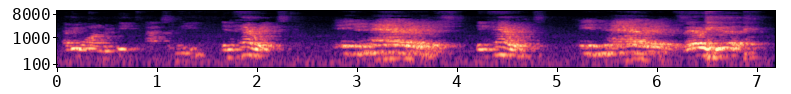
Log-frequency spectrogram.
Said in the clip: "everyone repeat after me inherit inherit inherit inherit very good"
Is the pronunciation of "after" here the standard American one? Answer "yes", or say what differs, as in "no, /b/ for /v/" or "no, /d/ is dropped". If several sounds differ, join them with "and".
no, /f/ is dropped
